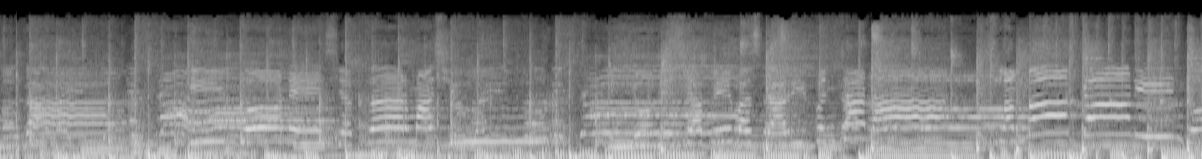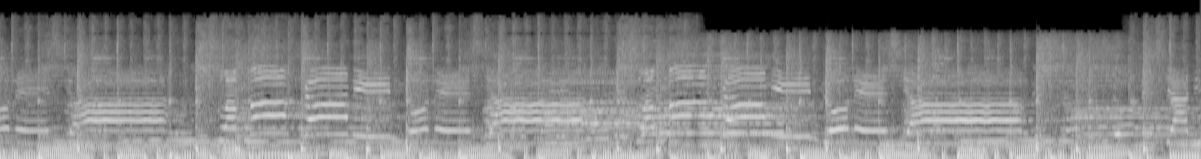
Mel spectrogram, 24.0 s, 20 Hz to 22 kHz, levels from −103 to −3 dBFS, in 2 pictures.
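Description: At 18.91 s the receiver drops its digital stream and blends to the FM analogue signal over about 171 ms. This is digital radio blending to analogue. Hiss rises to roughly 30 dB below the signal. Level shifts about 1 dB. Digital returns at 23.41 s.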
